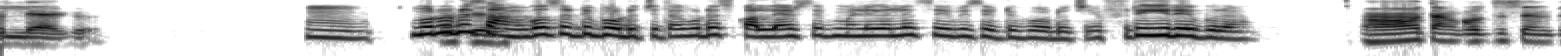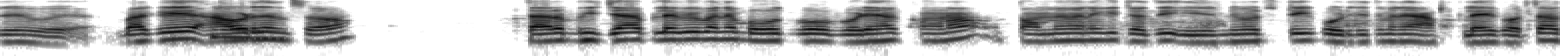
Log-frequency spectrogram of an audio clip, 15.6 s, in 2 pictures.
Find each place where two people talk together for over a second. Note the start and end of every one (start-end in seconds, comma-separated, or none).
none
